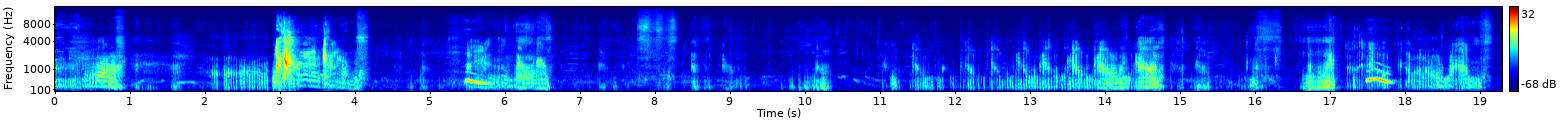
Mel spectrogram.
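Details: Female pet dog guarding a bone she is eating in the morning, snapping when reached for. Harsh, rasping growls and snarls come in repeated bursts of a second or two, with a person's voice mixed in.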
